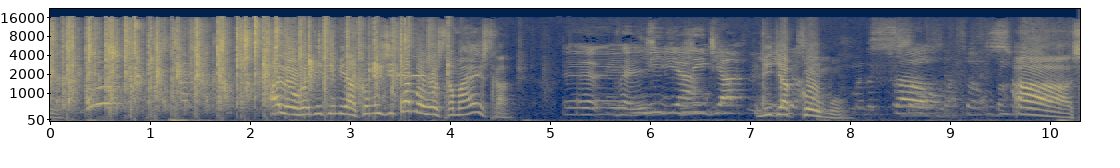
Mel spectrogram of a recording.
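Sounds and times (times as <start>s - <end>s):
children applauding their teacher: 0.0s - 4.3s
speech: 2.2s - 10.3s.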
